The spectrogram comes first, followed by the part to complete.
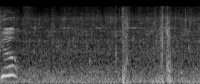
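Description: Pond water splashing and trickling from a pond net as it is lifted out with a clump of frogspawn, over a steady rush of wind on the microphone, with two short knocks a little after a second in.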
